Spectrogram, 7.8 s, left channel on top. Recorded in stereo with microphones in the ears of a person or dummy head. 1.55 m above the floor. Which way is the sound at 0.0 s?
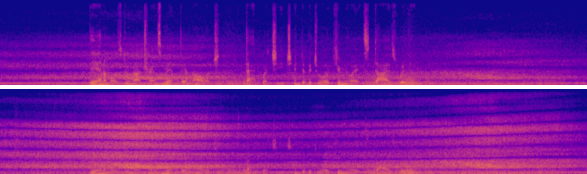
60° right (ahead or behind).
